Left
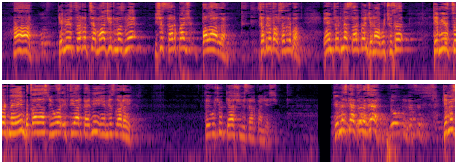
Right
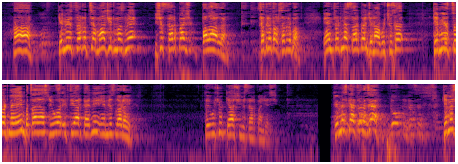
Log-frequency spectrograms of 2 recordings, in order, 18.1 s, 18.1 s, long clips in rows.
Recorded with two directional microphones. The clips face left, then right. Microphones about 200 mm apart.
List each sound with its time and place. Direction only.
0.2 s a man's voice: centre (ahead or behind)
5.7 s a sound: 5° left (ahead or behind)
6.7 s a man's voice: 5° left (ahead or behind)
13.1 s a man's voice: centre (ahead or behind)
15.7 s speech: 25° left (ahead or behind)
17.8 s a man's voice: 5° left (ahead or behind)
